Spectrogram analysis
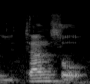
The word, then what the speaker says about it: utensil: For instance, in template, we stress the first syllable, and in utensil, we stress the middle syllables.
